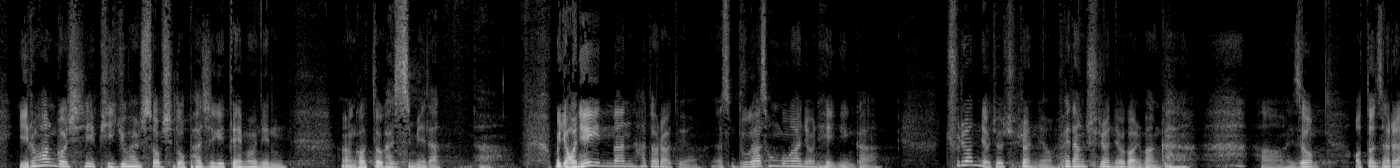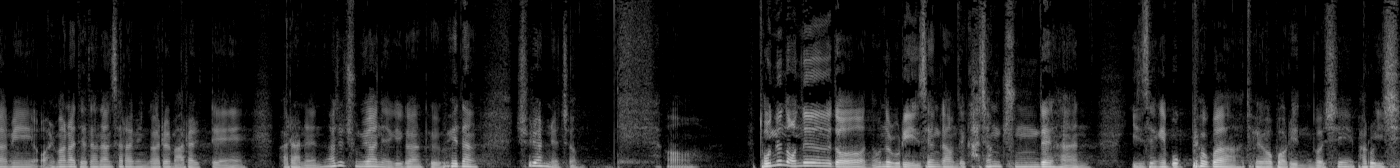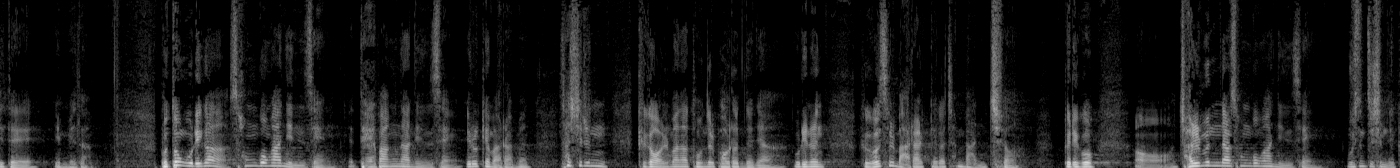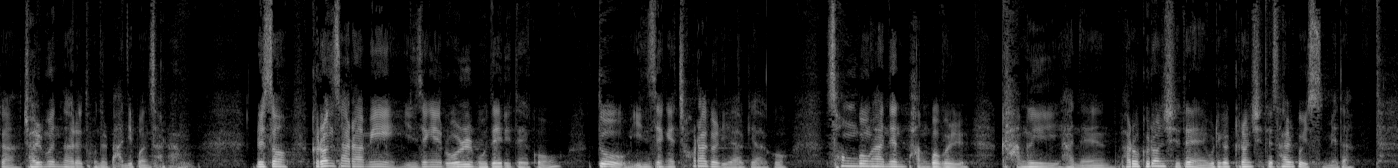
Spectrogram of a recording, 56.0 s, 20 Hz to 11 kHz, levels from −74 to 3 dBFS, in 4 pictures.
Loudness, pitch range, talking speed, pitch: -22 LUFS, 110-150 Hz, 295 characters per minute, 125 Hz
